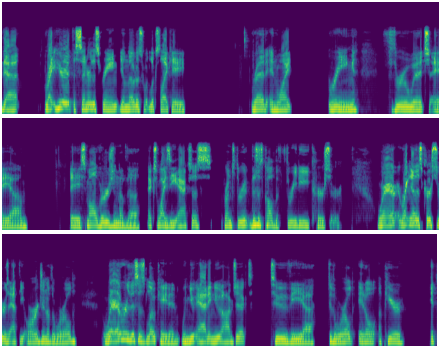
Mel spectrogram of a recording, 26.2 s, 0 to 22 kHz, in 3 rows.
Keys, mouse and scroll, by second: 3.0-3.3 scroll up 2, 3.8-7.2 scroll down 2.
